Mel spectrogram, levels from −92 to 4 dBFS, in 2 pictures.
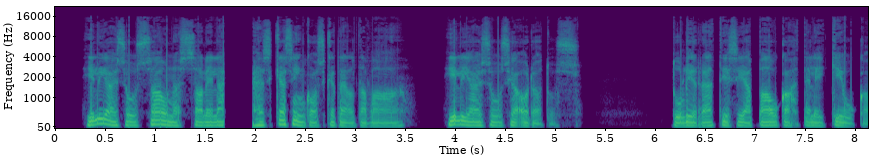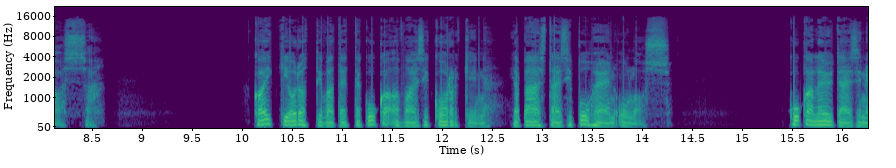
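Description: From 0.05 s right through to 16.22 s there's a steady tick every 63 ms, about sixteen a second, which points to periodic USB or driver dropouts. Something keeps blocking the bus or driver on a fixed schedule, and each time roughly a millisecond of audio just gets skipped, so the sound jumps slightly and you hear it as a regular tick whenever there's signal.

At 1.70 s everything drops to silence for 293 ms and then carries on at 1.99 s. That looks like a Bluetooth stall, likely from interference holding packets up until the headphones' buffer ran empty and playback had to wait for the resent data.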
